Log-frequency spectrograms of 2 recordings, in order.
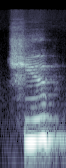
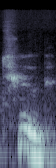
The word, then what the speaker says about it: tube: But it's pronounced tube, even though it's written like tube, okay? But we say tube.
